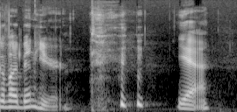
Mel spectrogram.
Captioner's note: laughing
